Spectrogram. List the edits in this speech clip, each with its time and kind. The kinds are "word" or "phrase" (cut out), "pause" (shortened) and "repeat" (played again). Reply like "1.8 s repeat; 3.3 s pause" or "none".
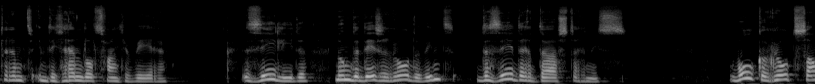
none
